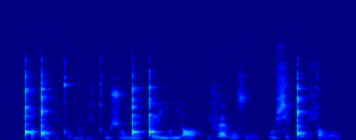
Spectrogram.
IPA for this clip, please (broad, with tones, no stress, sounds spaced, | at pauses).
ǃʰ ɒ˦ ǃ o˨˦ pʲ ɒ˧ kʼ u˦˨ ɡ u˦ bʲ e˦ kʰ u˨ ʃ o˧ ŋ͡ǃ e˧ ǃ e˦ ɲ u˦ ɲ ɒ˦˨ | pʲ e˦ v æ˦ v o˨ s u˨ | u˦ ɕ e˧ ǃ u˧ ç ɒ˨ ɣ o˨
